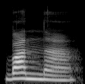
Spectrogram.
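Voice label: "ваннаа", Komi, female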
